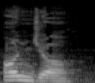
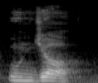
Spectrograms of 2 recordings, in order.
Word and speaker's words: anja: To say there in Persian, we say Anja, or you can say Unja.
